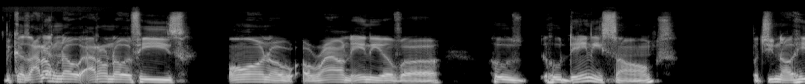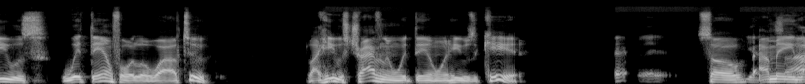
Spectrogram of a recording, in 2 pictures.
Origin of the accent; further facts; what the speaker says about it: the South, United States; being a Southerner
